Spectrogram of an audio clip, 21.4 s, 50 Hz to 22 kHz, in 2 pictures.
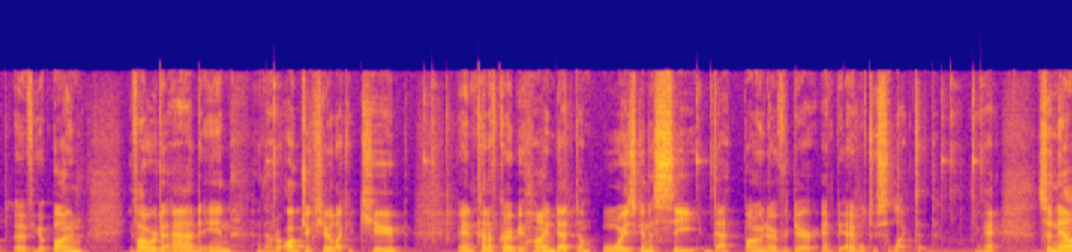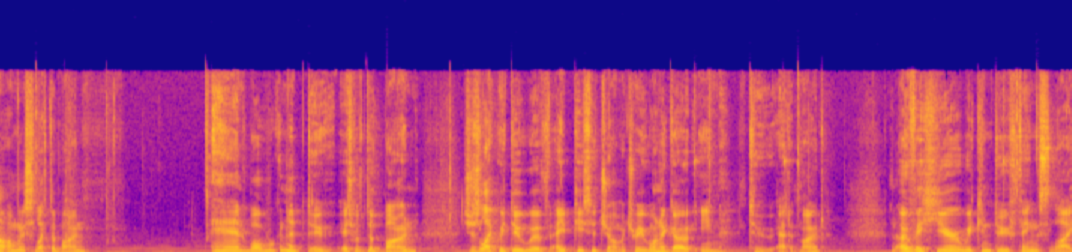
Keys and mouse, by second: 1.0 shift+a, 3.1-3.7 middle drag, 3.8 g, 4.4-5.2 middle drag, 5.6-6.5 middle drag, 6.9 click, 8.5-8.9 middle drag, 9.6 x, 11.0 click, 11.7 KP_1, 17.8-18.7 drag, 20.7 click.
